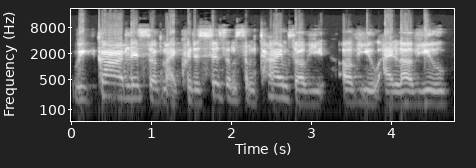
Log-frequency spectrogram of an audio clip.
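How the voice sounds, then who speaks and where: A man's voice: a little high, gravelly, sharp tone, rough recording. A man with a Barbadian accent delivering an earnest, impassioned moral address, pleading with his listeners. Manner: slow, earnest, preaching with pleading appeals. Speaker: video essayist.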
